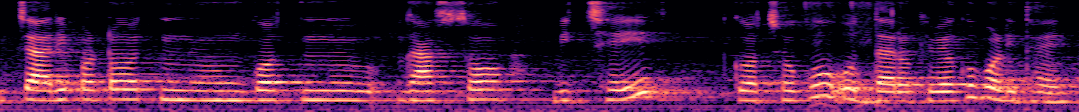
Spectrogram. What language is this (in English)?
Odia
